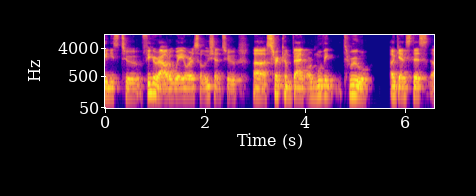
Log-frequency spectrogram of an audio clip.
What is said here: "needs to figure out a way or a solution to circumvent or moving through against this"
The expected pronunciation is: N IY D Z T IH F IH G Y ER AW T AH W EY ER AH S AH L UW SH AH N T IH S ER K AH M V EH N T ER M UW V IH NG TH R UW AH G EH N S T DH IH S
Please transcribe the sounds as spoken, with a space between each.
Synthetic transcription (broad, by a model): N IY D T IH F IH G Y ER AW T AH W EY ER AH S AH L UW SH AH N T IH S ER K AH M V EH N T ER M UW V IH NG TH R UW AH G EH N S T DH IH S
